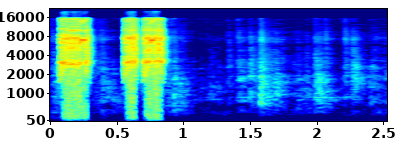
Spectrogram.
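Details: Black francolin (kala teetar) calling: a loud, harsh, grating burst followed by a doubled rasping note, with faint background chatter afterward.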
